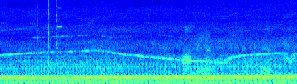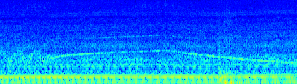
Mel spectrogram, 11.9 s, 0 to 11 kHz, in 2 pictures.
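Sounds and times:
constant low engine drone: 0:00.0 - 0:07.7, 0:09.6 - 0:11.8
police car siren in a video game wailing: 0:00.0 - 0:11.8
thump: 0:10.3 - 0:10.8.

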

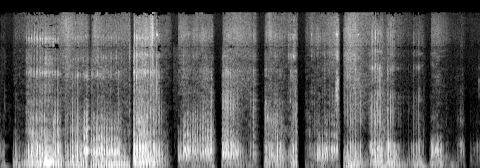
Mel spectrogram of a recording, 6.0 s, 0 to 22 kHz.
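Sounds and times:
big cat purring growl: 0:00.0 - 0:05.9.

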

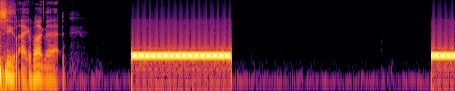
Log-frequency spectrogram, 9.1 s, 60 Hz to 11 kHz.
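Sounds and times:
speech: 0:00.0 - 0:01.4
ringback tone of an unanswered outgoing phone call: 0:02.6 - 0:04.6, 0:08.6 - 0:09.1.

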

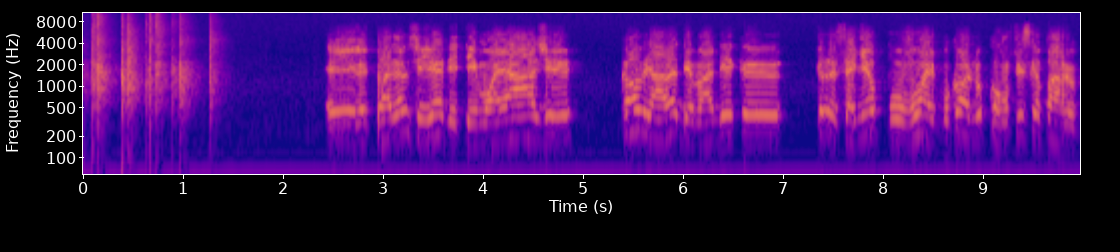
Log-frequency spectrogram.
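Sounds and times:
hand clapping during a church service: 0:00.0 - 0:01.5
speech: 0:03.0 - 0:09.9.

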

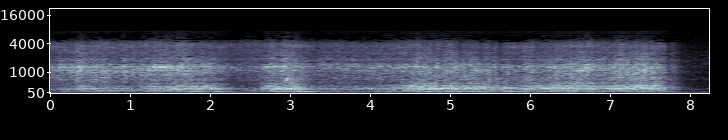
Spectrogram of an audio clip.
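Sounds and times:
propeller airplane engine starting and running: 0:00.0 - 0:08.0.

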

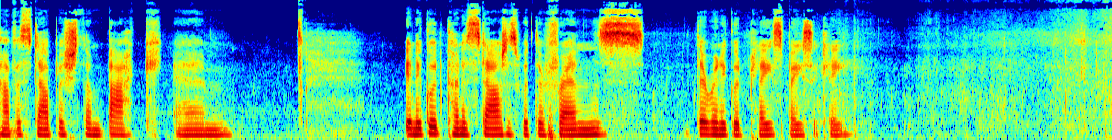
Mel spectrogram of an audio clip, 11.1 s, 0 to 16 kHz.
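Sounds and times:
speech: 0:00.0 - 0:02.4, 0:04.0 - 0:08.7
ducks splashing and diving in water: 0:06.4 - 0:11.1.

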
